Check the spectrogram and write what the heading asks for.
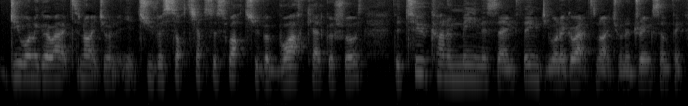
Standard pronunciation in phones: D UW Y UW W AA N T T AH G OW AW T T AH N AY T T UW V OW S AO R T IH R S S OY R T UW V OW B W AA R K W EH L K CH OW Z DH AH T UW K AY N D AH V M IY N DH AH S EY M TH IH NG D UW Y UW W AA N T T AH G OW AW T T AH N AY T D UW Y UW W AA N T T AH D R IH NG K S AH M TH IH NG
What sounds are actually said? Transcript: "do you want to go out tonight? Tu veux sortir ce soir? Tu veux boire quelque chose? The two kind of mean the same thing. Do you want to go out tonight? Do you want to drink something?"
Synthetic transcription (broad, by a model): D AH Y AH W AA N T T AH G OW AW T T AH N AY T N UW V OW S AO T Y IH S S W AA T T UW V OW B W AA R K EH L K SH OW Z DH AH T UW K AY N D AH V M IY N DH AH S EY M TH IH NG D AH Y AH W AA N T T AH G OW AW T T AH N AY T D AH W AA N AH D R IH NG K S AH M TH IH NG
